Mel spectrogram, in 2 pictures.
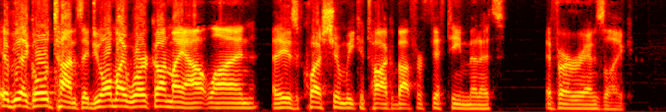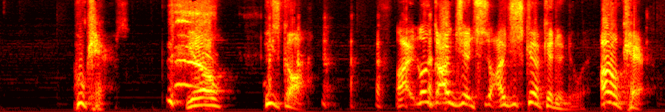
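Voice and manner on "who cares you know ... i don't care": very high-pitched voice with swooping pitch. Imitating a colleague dismissing a question: impersonating Verderame. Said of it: "Sounded like Verderame was on the show".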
